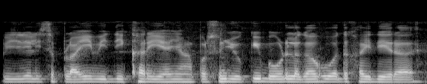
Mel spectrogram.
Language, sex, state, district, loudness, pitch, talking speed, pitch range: Hindi, female, Chandigarh, Chandigarh, -15 LUFS, 125 Hz, 185 wpm, 120-130 Hz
